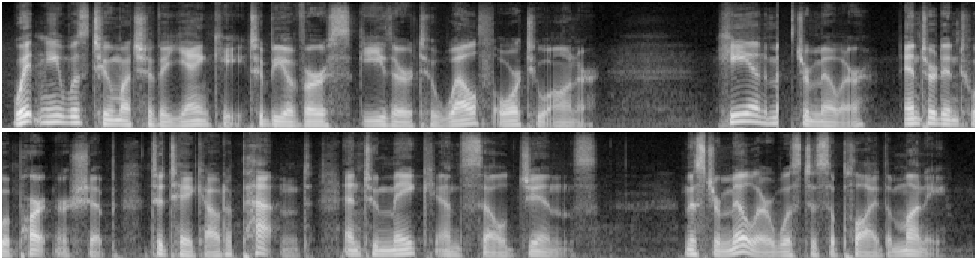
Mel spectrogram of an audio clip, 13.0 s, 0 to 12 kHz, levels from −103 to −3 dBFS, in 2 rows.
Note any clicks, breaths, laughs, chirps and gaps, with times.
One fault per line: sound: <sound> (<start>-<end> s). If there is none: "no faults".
sound: dropout (5.2-5.3 s)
